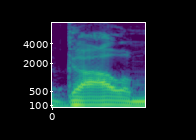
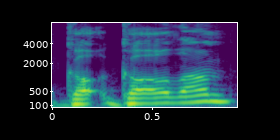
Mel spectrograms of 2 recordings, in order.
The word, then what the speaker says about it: Golem: caught a Gollum last week cuz I just it just dropped last week and everybody's like, "That's not how you say it, D. It's not part of Lord of the Rings." Well, I'm sorry. It looked like it. Okay, I'm so sorry. Golem. Am I saying it right now?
